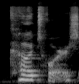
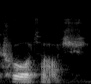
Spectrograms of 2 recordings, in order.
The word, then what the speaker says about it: Kortosh: pleasure to introduce uh kotorch is is that am i completely mispronouncing your name kind of my stage name this is cortos okay um ripper is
